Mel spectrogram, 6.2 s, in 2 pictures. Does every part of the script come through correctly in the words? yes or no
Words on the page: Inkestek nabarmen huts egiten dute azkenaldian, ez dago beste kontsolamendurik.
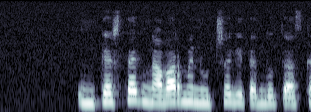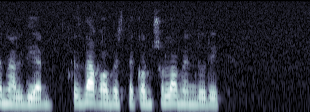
yes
